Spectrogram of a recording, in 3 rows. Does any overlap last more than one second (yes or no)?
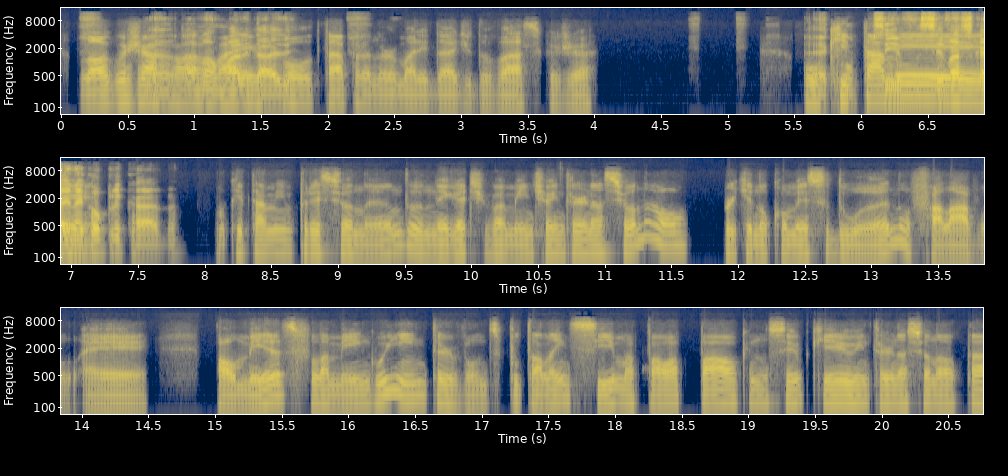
yes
